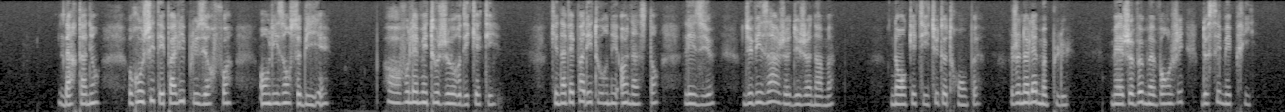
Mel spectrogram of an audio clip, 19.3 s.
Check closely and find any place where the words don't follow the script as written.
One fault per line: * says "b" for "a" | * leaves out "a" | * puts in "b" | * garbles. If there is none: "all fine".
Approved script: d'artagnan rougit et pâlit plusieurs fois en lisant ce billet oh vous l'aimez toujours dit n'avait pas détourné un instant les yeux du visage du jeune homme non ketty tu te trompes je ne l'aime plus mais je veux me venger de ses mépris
* puts in "ketty qui"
